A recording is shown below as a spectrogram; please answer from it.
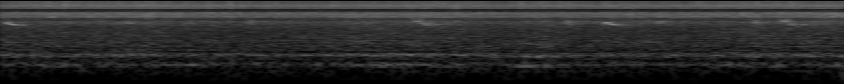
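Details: Western honey bees (Apis mellifera) give a steady, low droning wing buzz with faint high chirps above.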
